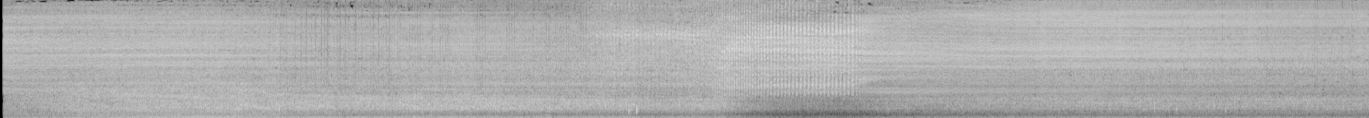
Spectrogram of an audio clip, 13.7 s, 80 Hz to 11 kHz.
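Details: A male superb dog-day cicada (Tibicen superbus) calls from a tree along Oklahoma's Muskogee Turnpike on July 18, 2010, a loud steady buzzing drone, with other males calling in the background while females lay eggs nearby.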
